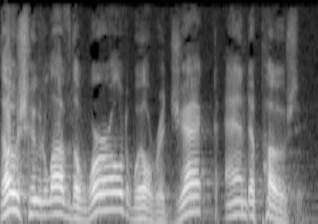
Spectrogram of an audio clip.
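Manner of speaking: loud, high, impassioned pulpit delivery; preaching at full force. Acted. Preacher warning his congregation of eternal ruin, full-force preaching.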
